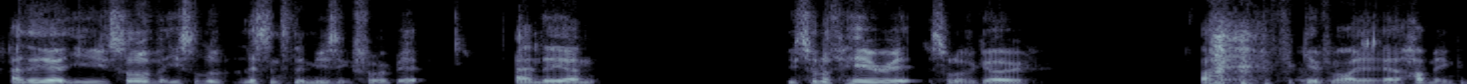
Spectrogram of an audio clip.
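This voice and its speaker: A man's voice: medium pitch, moderate pace, long pauses, pushed and bright, dry recording. A man narrating a tabletop game as game master, hesitant and full of fillers.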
